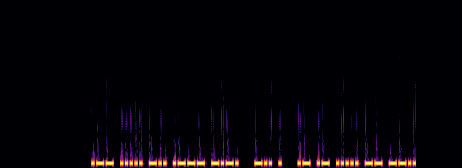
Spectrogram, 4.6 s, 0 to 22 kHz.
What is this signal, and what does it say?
Morse code, heard as a keyed tone, about 50 wpm, 700 Hz. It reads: W5DJC DE AA5MZ
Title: USA Callsign DE Callsign - 5 Characters - 50wpm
